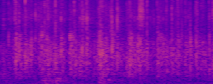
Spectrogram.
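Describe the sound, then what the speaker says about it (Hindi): A small group claps continuously in an office setting, brisk dense hand claps with a slight crowd murmur, steady throughout the short burst. "लीजियांग, ताली तो बजाओ यार।"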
